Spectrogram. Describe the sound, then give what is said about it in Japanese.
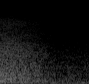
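A continuous, dense roar of Sogi Falls (Sogi no Taki) in Japan, a steady wash of rushing water with no breaks or distinct events, filling the whole moment without any voices. “曽木の滝できましたけどいや迫力ほんとすごかったな”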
